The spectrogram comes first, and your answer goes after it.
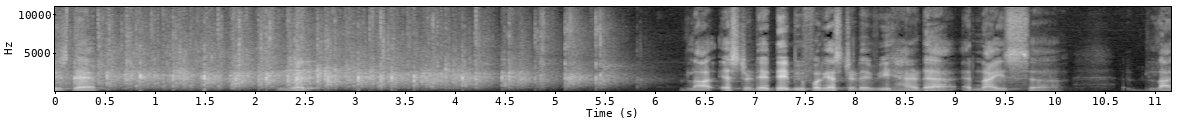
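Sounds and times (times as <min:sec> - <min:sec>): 
speech: 0:00.0 - 0:00.6, 0:02.2 - 0:02.7, 0:06.4 - 0:10.1, 0:10.9 - 0:11.1
audience applause: 0:00.0 - 0:06.0.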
